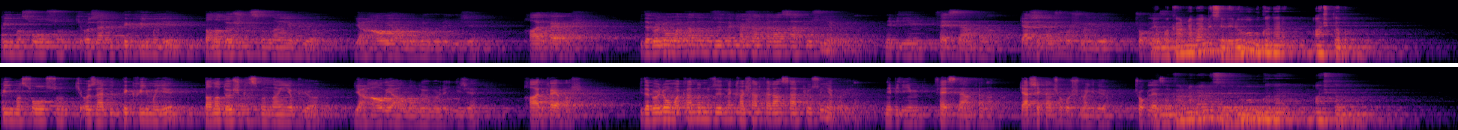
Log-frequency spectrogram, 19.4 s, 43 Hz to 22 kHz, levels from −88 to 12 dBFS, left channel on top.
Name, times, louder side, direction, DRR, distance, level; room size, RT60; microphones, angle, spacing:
voice 1, 0.0-2.3 2.7-4.3 4.7-6.4 7.0-7.8 8.5-11.5 11.8-13.2 13.6-14.8 15.1-15.8, right 3 dB, 40° right, 6 dB, 0.3 m, -32 dB
voice 2, 15.3-17.2 17.5-18.0, left 3 dB, 40° left, 6 dB, 0.3 m, -30 dB
6.9 x 5.7 x 3.0 m, 2.7 s
head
